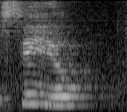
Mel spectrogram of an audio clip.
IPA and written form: ˈsiː ju (see you)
